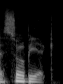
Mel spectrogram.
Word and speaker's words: Ksobiech: Can I get a pronunciation? No, is that so? What was it? Ksobiech? That's what I said. Yeah, Ksobiech.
